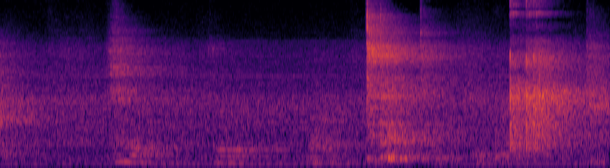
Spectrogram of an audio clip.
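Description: A table tennis ball bounces on a table with light clicks.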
